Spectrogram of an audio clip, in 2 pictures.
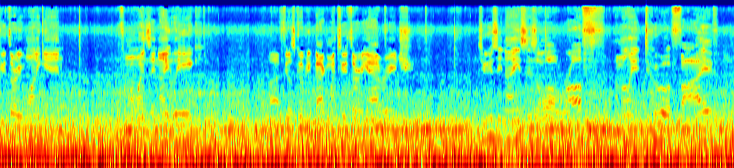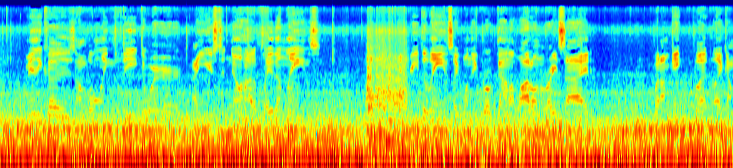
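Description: Steady low rumble of a car's road and engine noise heard from inside the cabin while driving, under a man's talking. A short hiss cuts through about three quarters of the way in.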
